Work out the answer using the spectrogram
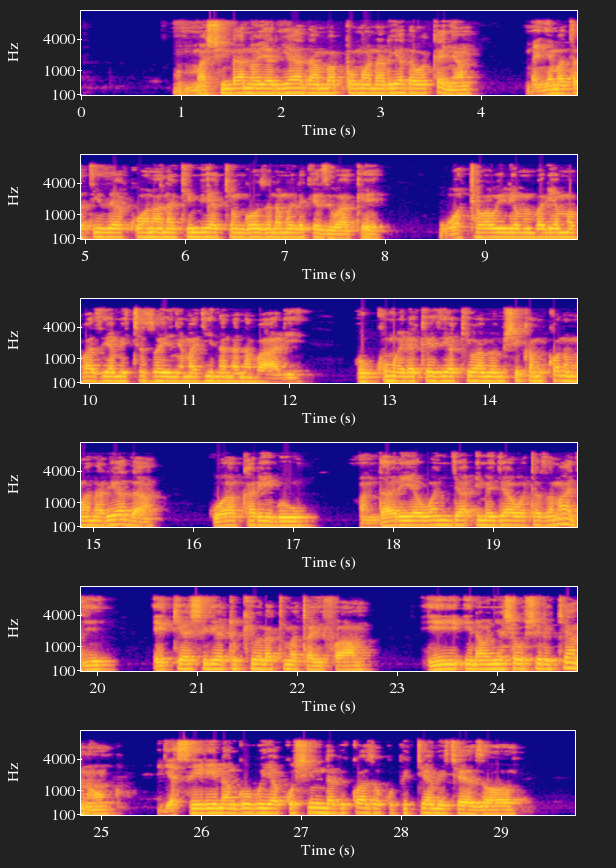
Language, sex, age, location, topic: Swahili, male, 25-35, Kisii, education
